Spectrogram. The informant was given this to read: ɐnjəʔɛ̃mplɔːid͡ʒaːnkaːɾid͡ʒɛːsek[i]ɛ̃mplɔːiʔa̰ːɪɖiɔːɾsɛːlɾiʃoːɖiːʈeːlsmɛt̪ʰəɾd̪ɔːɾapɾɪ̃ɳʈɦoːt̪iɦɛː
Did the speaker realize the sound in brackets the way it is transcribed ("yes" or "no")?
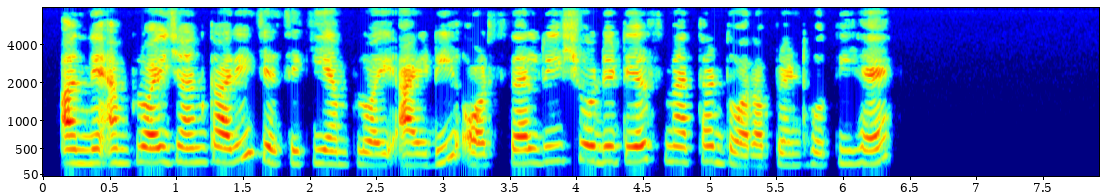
yes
